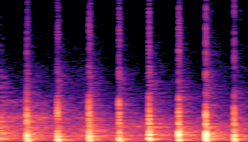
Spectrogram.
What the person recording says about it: if you tap the base of your Loaf and it sounds Hollow that is a way to know whether or not your loaf is baked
